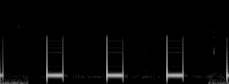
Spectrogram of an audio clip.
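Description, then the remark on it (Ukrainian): A telephone busy signal, like the phones of Pripyat that seemed constantly engaged after telephone service was cut on the night of 26 to 27 April, beeps three times in a steady, even rhythm, each short tone clear and fairly loud, with brief silences between and no voices. “Чутки країною ширились, Люди з інших міст намагалися дозвонитися, а телефони прип'яті були постійно, ніби зайняті.”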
